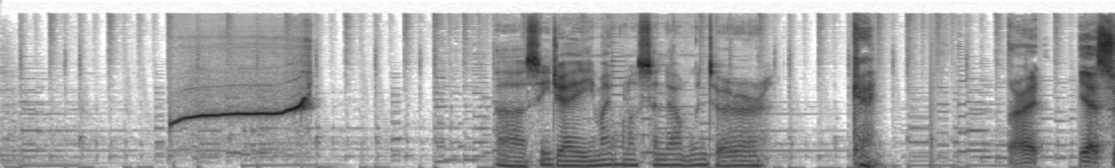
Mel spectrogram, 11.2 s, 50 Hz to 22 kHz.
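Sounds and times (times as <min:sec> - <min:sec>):
sustained whistle rising in pitch: 0:01.7 - 0:03.2
speech: 0:05.2 - 0:07.8, 0:10.2 - 0:11.1.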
